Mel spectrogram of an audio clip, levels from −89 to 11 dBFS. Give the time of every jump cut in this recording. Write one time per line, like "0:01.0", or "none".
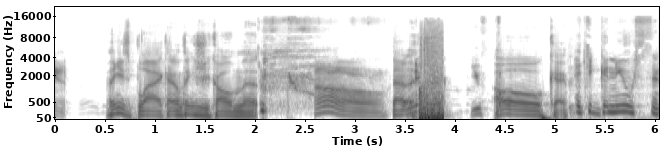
0:05.1

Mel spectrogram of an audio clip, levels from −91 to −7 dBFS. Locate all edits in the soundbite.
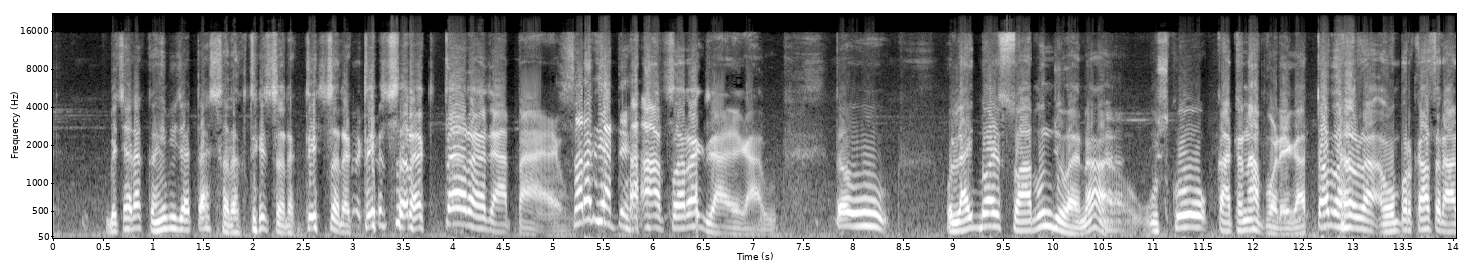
none

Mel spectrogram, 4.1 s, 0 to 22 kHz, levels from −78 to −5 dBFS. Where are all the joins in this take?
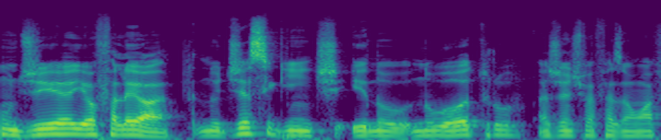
0:01.2

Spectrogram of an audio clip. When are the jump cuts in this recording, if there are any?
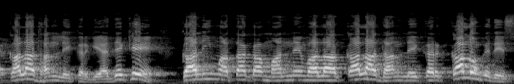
none

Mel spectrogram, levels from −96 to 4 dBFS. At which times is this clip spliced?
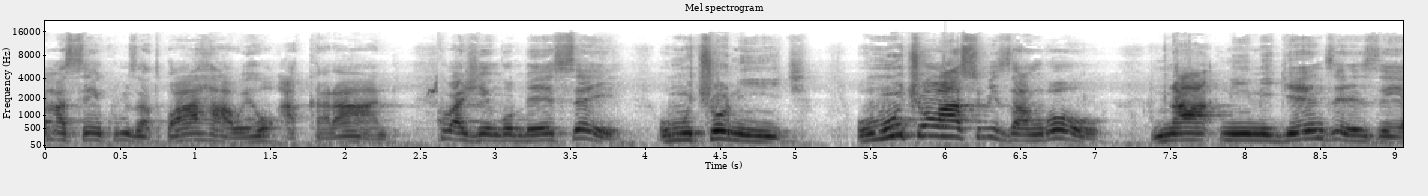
0:02.6

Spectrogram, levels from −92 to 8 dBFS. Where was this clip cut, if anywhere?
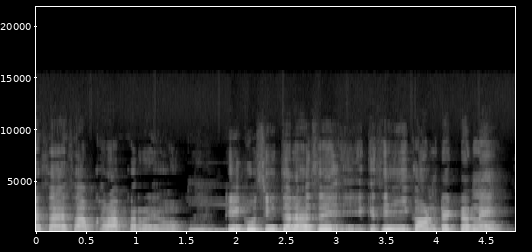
none

